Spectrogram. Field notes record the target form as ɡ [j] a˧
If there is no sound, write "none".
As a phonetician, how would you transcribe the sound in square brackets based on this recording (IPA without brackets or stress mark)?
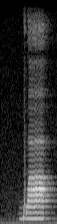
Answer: w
